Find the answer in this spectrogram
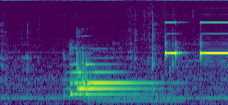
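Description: A low steady note, held for about a second and fading away, then near the end a Fluke multimeter's continuity beeper starts a high, steady beep. The beep is the sign that the meter has found continuity between the plug's tip and the yellow wire.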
